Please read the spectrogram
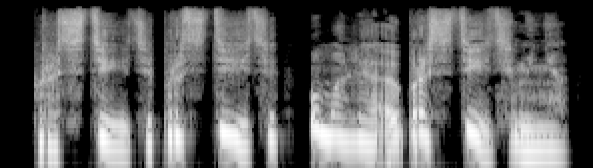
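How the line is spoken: Inconsolable sobbing. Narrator (Russian): Безутешно зарыдала Одетта

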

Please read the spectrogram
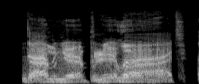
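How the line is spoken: Gruff growl. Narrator (Russian): рыкнул глава селекционеров

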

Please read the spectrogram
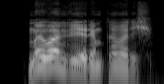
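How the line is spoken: Plain. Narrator (Russian): сказал Белецкий

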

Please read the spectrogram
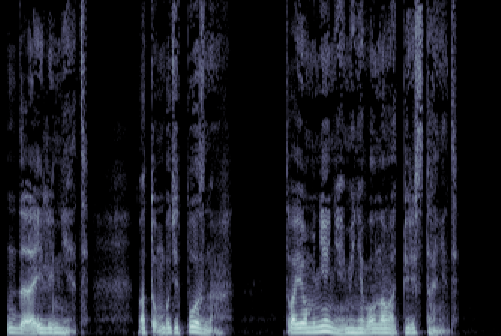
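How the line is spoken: Hoarse question. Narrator (Russian): хрипло поинтересовался Игорь

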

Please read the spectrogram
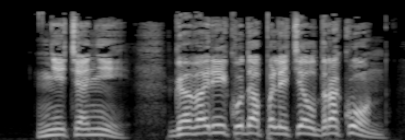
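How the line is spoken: Impatient shout. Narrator (Russian): в нетерпении прокричал старший слуга

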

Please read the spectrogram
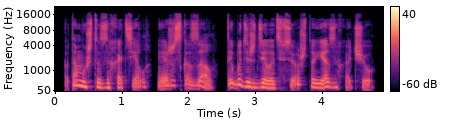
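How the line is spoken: Lazy reply. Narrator (Russian): лениво ответил он

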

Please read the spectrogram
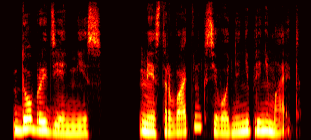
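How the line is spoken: Pointedly polite, cold. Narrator (Russian): подчеркнуто вежливо, но холодно произнес

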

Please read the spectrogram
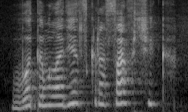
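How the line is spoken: Pleasant voice, no accent. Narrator (Russian): приятным голоском, безо всякого акцента, сказала Афродита

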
